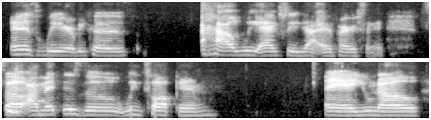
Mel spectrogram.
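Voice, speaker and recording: A woman's voice: sits low, a bit bright, no echo, muffled recording. Woman co-host, casual chat, candid profane storytelling, dry close sound.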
